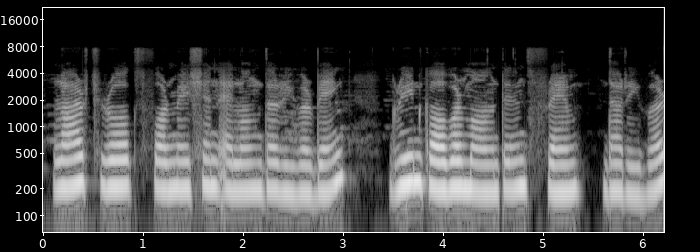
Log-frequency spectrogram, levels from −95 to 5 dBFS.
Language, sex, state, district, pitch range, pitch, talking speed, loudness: English, female, Arunachal Pradesh, Lower Dibang Valley, 190-210 Hz, 200 Hz, 125 wpm, -17 LUFS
